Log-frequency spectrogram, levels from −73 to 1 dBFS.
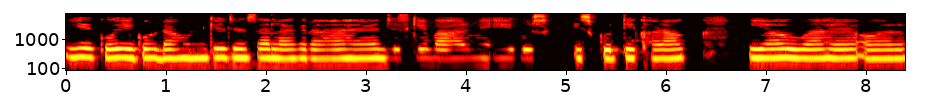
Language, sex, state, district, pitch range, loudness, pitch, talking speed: Hindi, female, Chhattisgarh, Raigarh, 230-240 Hz, -21 LUFS, 235 Hz, 135 wpm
